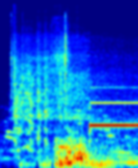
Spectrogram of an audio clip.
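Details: Ford Explorer that sat about five years and previously only cranked without starting: it cranks briefly, catches quickly and settles into a steady smooth idle, starting on the key. Normal start.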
